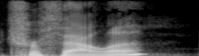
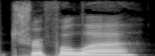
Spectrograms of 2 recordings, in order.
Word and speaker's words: Triphala: Another supplement I do want to recommend that I absolutely love is called Triphala. T-R-I-P-H-A-L-A. Some people pronounce it Triphala, Triphala, whatever.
